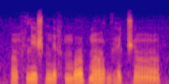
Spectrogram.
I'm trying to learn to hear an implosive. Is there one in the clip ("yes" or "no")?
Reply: yes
